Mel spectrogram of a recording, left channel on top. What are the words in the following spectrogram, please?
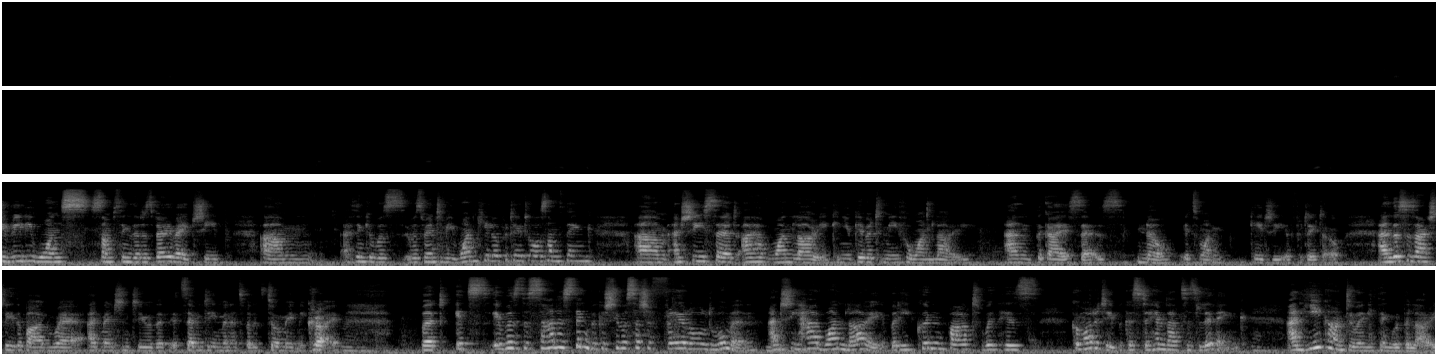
really wants something that is very, very cheap. I think it was meant to be 1 kilo potato or something. And she said, "I have 1 lari, can you give it to me for 1 lari?" And the guy says, "No, it's 1 kg of potato." And this is actually the part where I'd mentioned to you that it's 17 minutes, but it still made me cry. But it was the saddest thing, because she was such a frail old woman, and she had 1 lari, but he couldn't part with his commodity, because to him that's his living. And he can't do anything with the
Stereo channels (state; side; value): silent; left; 56 dB below the other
